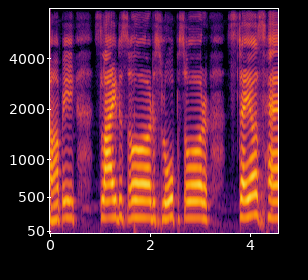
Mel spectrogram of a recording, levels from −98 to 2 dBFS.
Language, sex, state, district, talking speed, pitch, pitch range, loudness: Hindi, female, Uttar Pradesh, Lalitpur, 105 wpm, 225 Hz, 220-230 Hz, -14 LUFS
